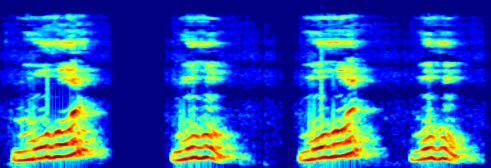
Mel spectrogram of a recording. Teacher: विसर्ग संधि होने के कारण इस विसर्ग का र बनकर यहां पर ये आ जाता है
